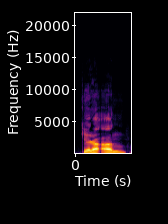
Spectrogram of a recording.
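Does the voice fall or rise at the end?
rise. The pitch rises at the end. It asks whether something is delicious.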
